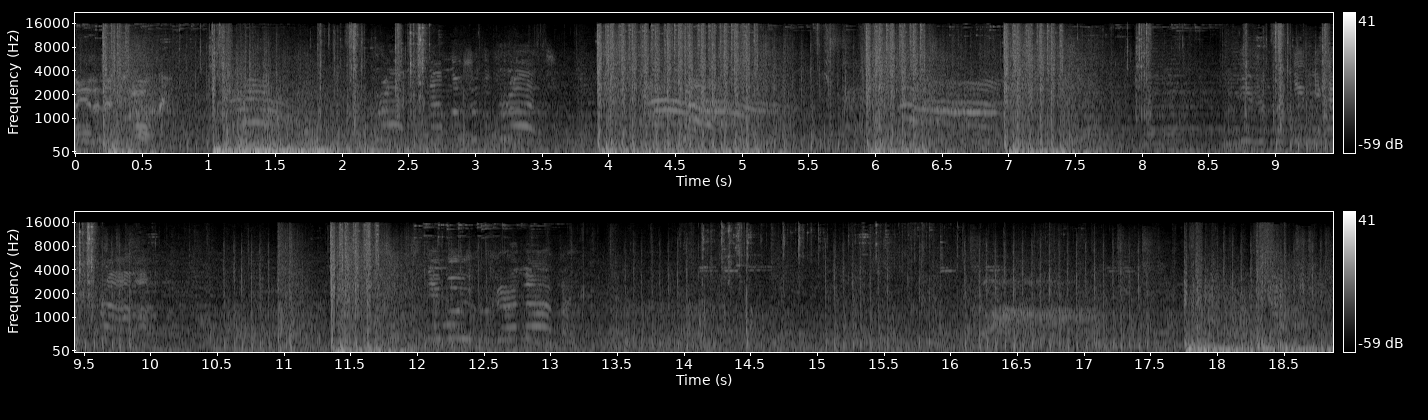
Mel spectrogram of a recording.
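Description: Heavy rifle shots boom loudly, one at a time, with a rolling echo.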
